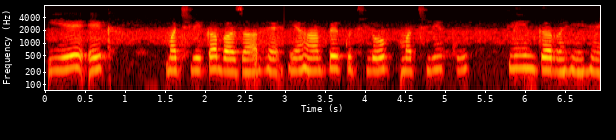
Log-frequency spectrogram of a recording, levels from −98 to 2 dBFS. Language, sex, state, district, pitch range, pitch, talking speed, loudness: Hindi, female, Chhattisgarh, Bastar, 220-235 Hz, 225 Hz, 140 wpm, -37 LUFS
